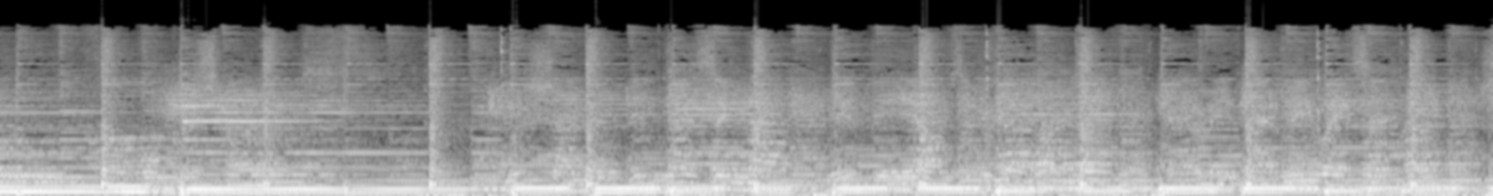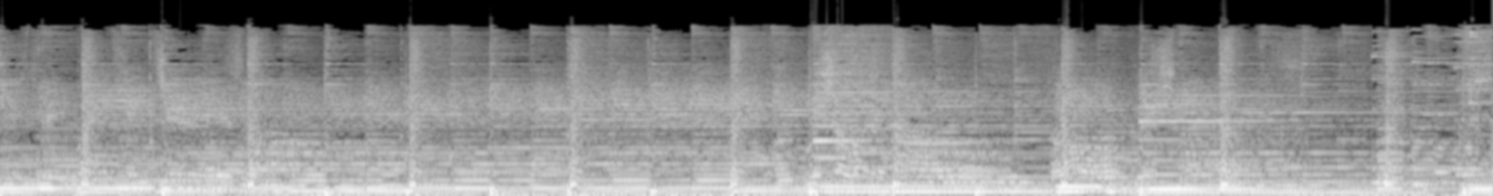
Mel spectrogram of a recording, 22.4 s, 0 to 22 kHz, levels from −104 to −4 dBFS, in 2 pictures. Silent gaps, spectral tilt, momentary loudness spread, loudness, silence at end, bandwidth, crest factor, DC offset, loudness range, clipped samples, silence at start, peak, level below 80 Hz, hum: none; -6 dB/octave; 5 LU; -12 LUFS; 0 s; 13.5 kHz; 10 dB; under 0.1%; 2 LU; under 0.1%; 0 s; 0 dBFS; -20 dBFS; none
